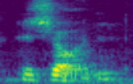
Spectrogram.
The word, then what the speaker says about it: jaunes: When we're talking about more than one thing, we're just going to add an s, and it's still going to sound like jaune, because s is silent.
